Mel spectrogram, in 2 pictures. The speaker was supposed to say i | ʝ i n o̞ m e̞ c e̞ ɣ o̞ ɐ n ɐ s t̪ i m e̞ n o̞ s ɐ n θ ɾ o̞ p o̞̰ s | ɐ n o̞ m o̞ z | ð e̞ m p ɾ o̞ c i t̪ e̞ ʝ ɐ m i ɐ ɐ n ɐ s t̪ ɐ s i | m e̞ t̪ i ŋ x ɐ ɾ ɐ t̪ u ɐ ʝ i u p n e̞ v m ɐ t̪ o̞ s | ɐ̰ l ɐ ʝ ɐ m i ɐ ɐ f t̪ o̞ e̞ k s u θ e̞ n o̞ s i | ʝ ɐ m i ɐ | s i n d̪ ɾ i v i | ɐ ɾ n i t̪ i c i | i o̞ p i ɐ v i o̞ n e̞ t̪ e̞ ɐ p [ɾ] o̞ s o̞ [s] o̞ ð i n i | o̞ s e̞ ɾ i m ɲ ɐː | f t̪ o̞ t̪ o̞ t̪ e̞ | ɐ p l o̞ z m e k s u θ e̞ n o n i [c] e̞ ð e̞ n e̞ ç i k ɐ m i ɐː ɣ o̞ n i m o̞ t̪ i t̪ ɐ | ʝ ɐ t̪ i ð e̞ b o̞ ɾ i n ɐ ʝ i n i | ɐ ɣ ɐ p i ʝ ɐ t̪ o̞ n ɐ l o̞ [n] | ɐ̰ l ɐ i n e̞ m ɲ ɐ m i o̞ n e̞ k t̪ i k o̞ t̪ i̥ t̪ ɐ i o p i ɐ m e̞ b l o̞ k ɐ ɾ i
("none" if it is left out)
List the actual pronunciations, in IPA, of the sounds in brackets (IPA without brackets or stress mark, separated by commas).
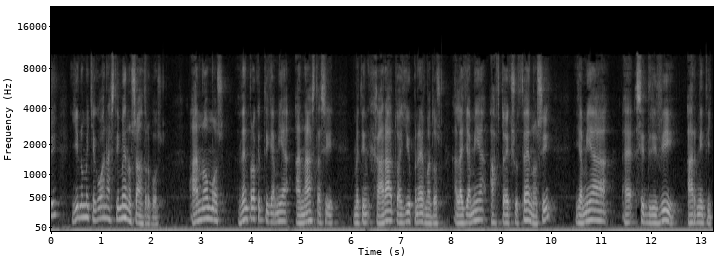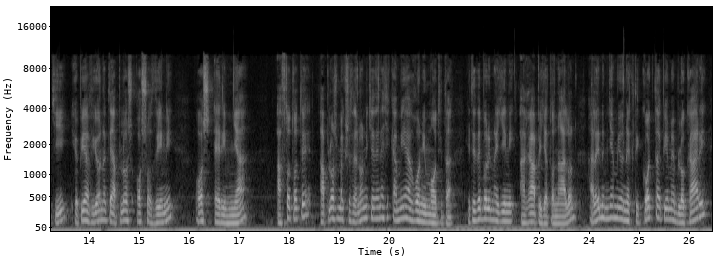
l, s, c, n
